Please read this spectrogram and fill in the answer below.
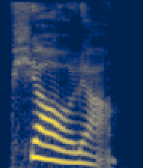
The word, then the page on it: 漂亮: piào liang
